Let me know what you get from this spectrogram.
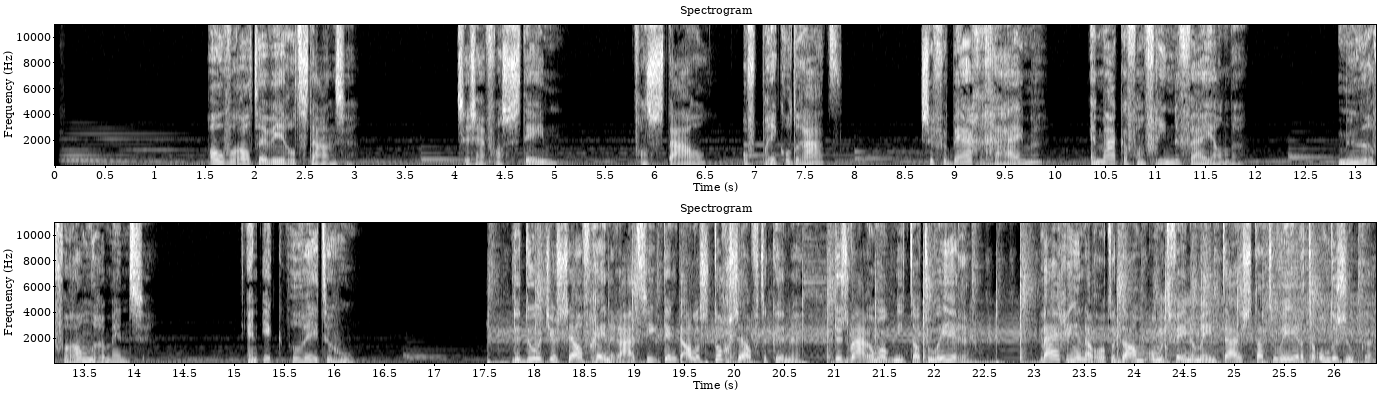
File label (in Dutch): narratief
